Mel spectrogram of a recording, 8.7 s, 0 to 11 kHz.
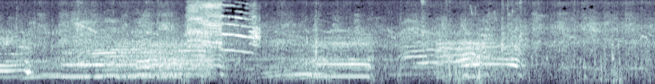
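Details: Mixed group of fifty Angus calves, males and females around 200 kg, held for a December 21 auction in Junín; dense chorus of overlapping bawling moos, one short high rasping call, calves calling almost continuously.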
